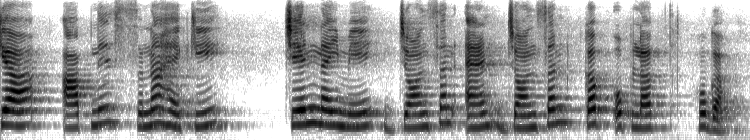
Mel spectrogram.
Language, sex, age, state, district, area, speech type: Hindi, female, 30-45, Madhya Pradesh, Seoni, rural, read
